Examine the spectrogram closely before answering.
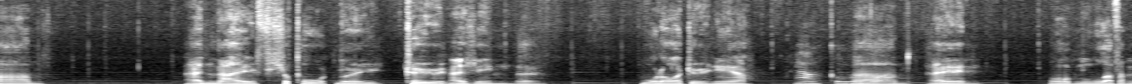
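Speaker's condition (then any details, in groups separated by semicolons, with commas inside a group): Cerebral palsy; present from birth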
